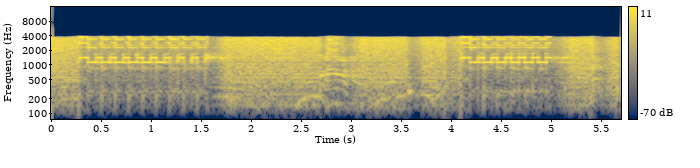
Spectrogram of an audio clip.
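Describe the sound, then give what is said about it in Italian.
A telephone rings, picked up over a CB radio channel: two bursts of rapid electronic trilling, one near the start and one after a pause, loud against a steady hiss of radio noise. “Ecco il telefono, questi mi stanno già chiamando.”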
